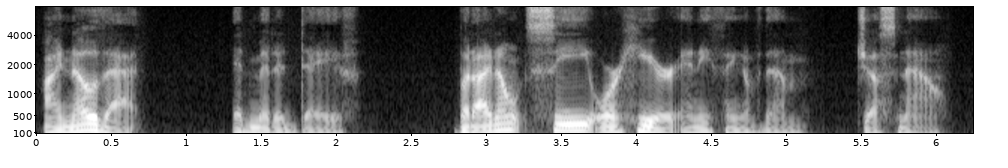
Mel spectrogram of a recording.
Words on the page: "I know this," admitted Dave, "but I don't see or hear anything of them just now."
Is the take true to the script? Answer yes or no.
no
